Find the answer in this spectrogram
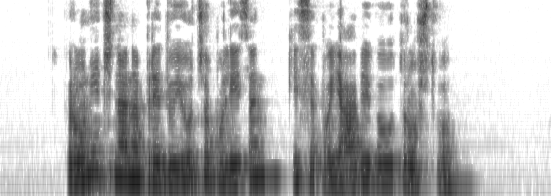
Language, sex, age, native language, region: Slovenian, female, 50-59, Slovenian, Central Slovenia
